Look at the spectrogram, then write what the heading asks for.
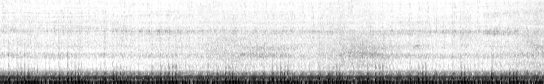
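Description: Motorcycle engine running steadily at an unchanging pitch, with a dense low rumble under it.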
